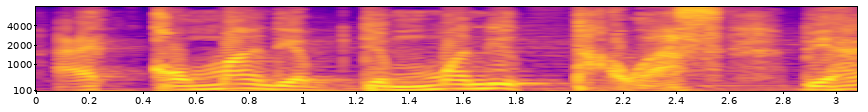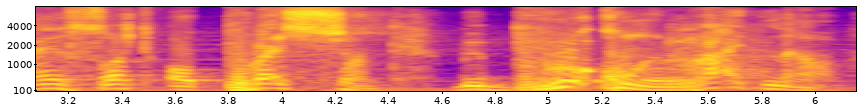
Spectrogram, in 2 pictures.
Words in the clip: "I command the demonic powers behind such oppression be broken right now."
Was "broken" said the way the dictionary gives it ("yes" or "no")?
yes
